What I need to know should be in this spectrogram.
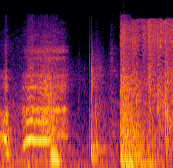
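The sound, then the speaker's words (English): A bird strikes a window: a brief voice is followed by a sharp thump and then a loud, noisy burst, like glass being hit hard. “Sounds like a bird hit the window.”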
